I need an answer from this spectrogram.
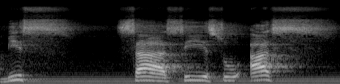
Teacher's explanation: Maka di saat disukunkan sin, ada desis yang keluar dari suara. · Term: rokhawah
